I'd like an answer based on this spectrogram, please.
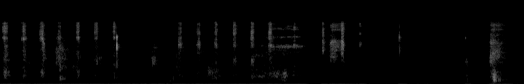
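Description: Felting needle stabbing repeatedly into a wool ball: a quick, even run of soft ticks, about six a second, that breaks off after about three seconds into a few scattered stabs. The ball is being stabbed all around to firm it back into a round shape.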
